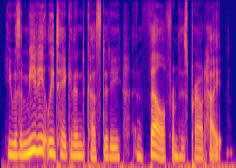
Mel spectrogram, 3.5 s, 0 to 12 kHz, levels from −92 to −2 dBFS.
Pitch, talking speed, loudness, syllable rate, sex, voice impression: 180 Hz, 205 wpm, -19 LUFS, 6.4 syllables/s, female, very feminine, adult-like, slightly middle-aged, thin, slightly tensed, slightly powerful, bright, slightly hard, clear, fluent, slightly raspy, slightly cute, cool, intellectual, refreshing, slightly sincere, calm, friendly, slightly reassuring, unique, slightly elegant, strict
